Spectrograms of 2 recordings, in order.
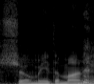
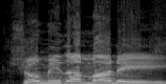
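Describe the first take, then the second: First: It is said at a quieter volume. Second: It is said at a louder volume.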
